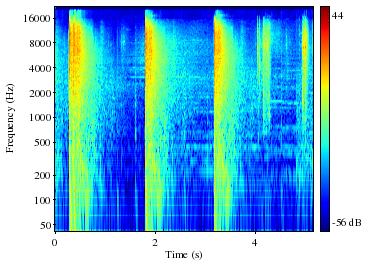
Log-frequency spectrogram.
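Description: Three loud, sharp gunshots ring out at even intervals, each with a long decaying tail, in Battlegrounds Mobile India game play, with faint, distant shots at the end.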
